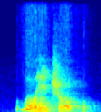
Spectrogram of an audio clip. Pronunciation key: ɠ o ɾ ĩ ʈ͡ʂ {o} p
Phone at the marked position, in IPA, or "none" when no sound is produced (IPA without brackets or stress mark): o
